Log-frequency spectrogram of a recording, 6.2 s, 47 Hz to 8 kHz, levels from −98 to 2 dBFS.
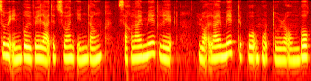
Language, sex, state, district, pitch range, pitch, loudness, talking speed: Mizo, female, Mizoram, Aizawl, 195-220 Hz, 205 Hz, -18 LUFS, 210 wpm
